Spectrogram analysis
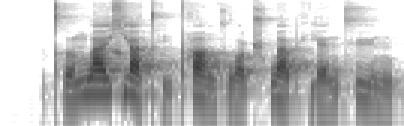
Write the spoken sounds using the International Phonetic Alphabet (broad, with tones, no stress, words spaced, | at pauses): t̪ʰɤ˨˦n̪wa˦ɪ̯ɕjä˥˨ t̪ʰḭ˨˩pʰɑ˥˨ŋswɔ̰˨˩ʈ͡ʂʰwä˥˨ pʰjɛ˨˦nt̪ʰy˥˨n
